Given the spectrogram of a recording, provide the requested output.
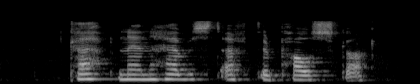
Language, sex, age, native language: Icelandic, male, 9, Icelandic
